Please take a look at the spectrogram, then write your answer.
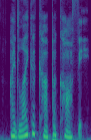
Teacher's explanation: Cup links to become cuppa. And of is pronounced with a schwa, so it is just cuppa.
